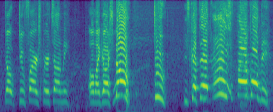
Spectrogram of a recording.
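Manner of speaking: high, loud cries of disbelief; real anguished yell. Real, not acted. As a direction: yell at the screen as he loses. Opponent finishing him off.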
